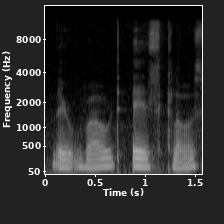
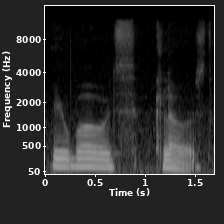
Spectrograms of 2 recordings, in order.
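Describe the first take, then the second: First: The word 'is' is said in full. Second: The 's' is joined onto 'road'.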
